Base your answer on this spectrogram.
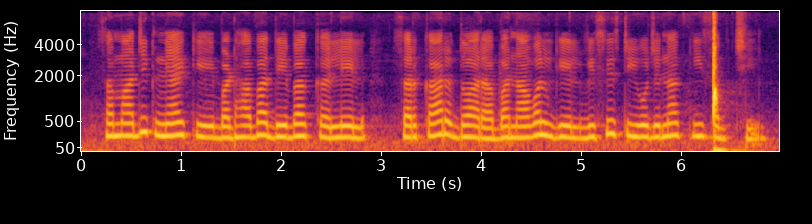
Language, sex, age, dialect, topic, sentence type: Maithili, female, 25-30, Southern/Standard, banking, question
